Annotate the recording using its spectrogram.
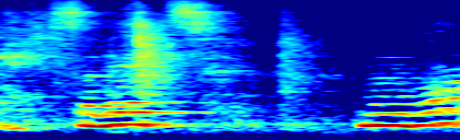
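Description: A woman's voice singing softly in two short phrases, one about half a second in and another at the end.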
